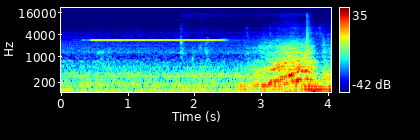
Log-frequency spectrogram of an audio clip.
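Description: London Underground Central line train's door-closing warning: one steady high beep lasting about two seconds, then the doors sliding shut with a sharp knock near the end, over the rumble of the train.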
